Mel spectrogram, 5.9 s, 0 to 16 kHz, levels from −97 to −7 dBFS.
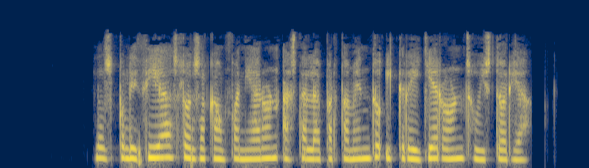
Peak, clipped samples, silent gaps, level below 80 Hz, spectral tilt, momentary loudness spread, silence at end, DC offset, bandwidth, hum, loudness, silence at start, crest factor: -2 dBFS; under 0.1%; none; -54 dBFS; -5.5 dB/octave; 6 LU; 0.6 s; under 0.1%; 7.6 kHz; none; -16 LUFS; 0.95 s; 16 dB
